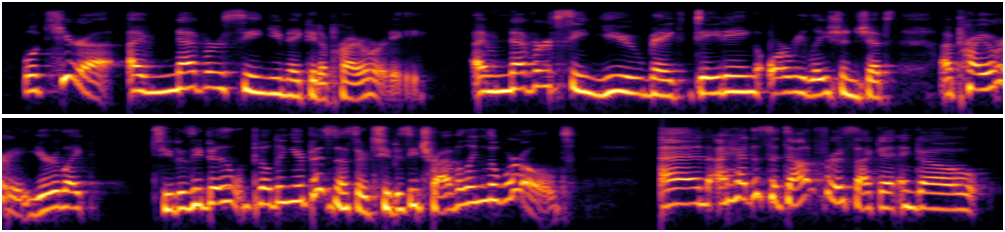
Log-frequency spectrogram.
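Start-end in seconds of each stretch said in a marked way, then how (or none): none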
